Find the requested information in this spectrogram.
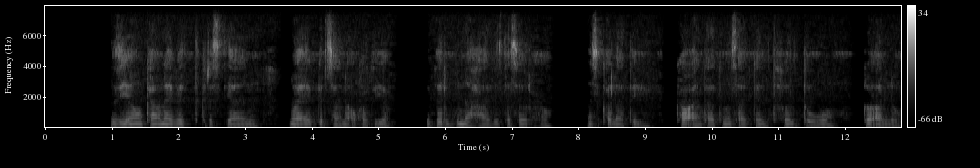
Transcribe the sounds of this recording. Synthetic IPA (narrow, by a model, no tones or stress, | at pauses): ʔɨziʔomkʰaβnajbe̞t̪kʰɾɨst̪ʰijanː | ɨwajɛkʼɨd̪sjana̰χɨ̰ħot̪ʰɨ̰jːo̞m | b̥ɨɡɨɾbɨnaħat̪zɨt̪ʰɐsɐβɾħu | mɐskʼɐlat̪ɨ̰jːu | kʰaβʕa̰nɐt̪ʰat̪mɐsa̰kʼɐlt̪ʰɨ̥fɐlt̪ʼɨwo̞ | d̪̥o̰ʔalːɐwu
